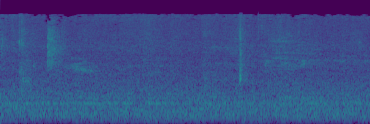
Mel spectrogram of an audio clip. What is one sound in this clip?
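Footsteps cross a hard floor.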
